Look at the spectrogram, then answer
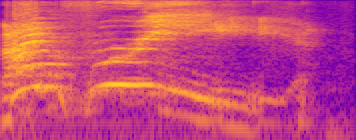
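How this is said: It is said in a put-on character voice.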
